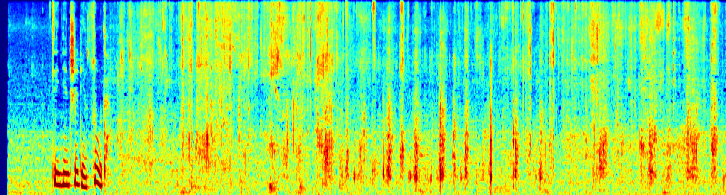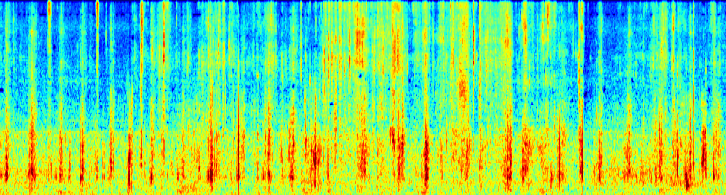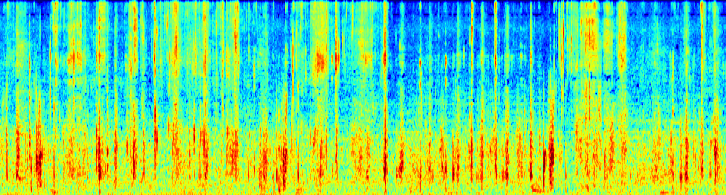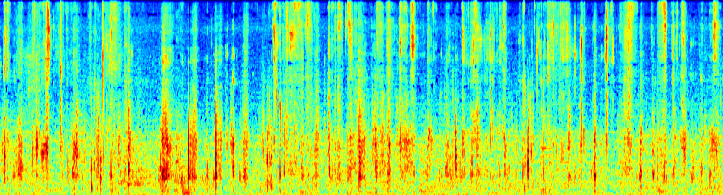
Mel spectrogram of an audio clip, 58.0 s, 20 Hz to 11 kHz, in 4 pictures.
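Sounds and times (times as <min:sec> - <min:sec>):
crunchy chewing: 0:02.2 - 0:58.0.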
